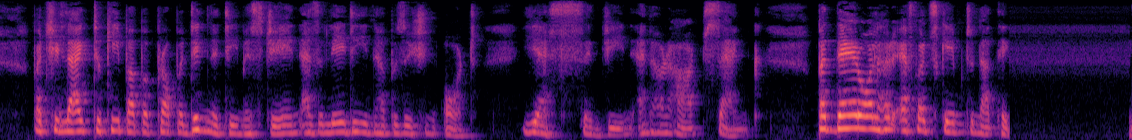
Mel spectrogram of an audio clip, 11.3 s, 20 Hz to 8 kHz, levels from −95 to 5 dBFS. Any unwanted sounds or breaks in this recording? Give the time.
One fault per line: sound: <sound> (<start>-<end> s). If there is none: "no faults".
no faults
